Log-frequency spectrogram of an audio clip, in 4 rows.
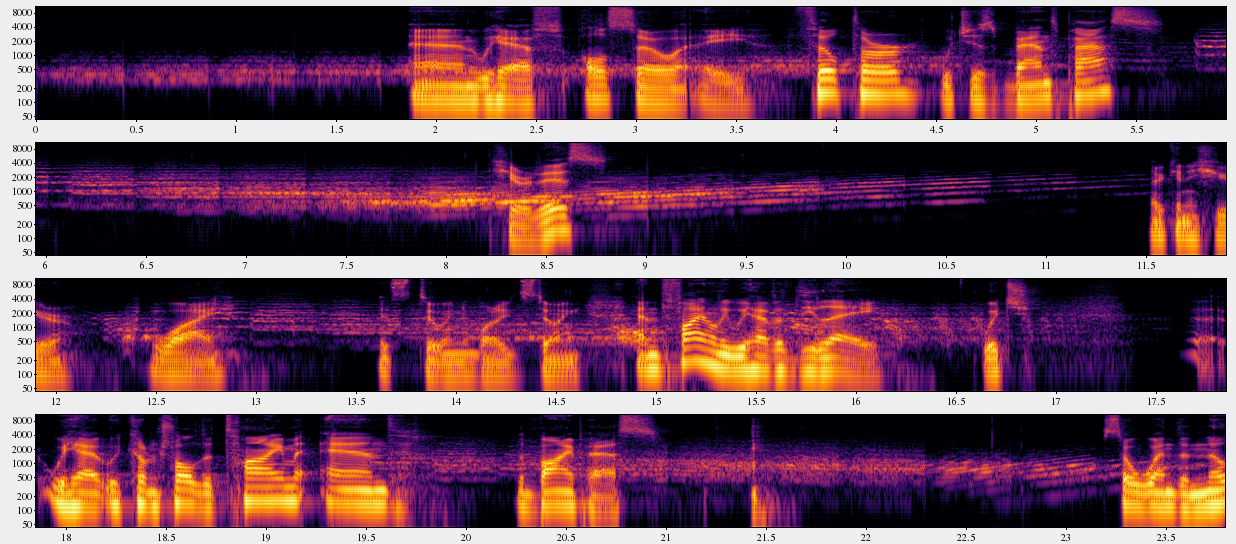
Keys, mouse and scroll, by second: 0.6 click, 1.8-2.8 drag, 2.9 scroll down 1, 4.3 click, 6.4 click, 7.7 click, 10.5 click, 18.1 click, 20.4 click, 22.8 click.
